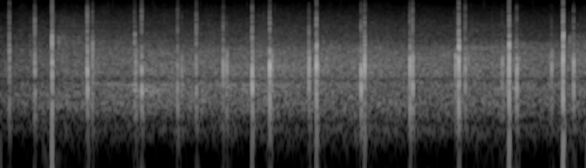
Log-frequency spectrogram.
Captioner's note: audience applauding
